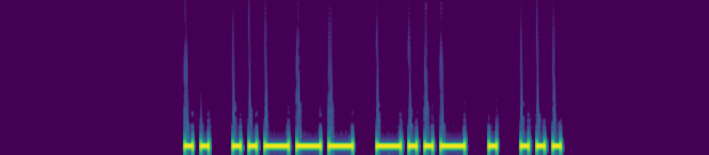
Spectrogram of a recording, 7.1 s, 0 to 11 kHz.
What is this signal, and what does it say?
Morse code, heard as a keyed tone, about 15 wpm, 700 Hz. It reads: I2XES
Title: DXCC-100 Call Signs - 5 Characters - 15wpm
